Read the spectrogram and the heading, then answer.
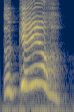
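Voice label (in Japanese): "ukeyo", Japanese; magi syozyo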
